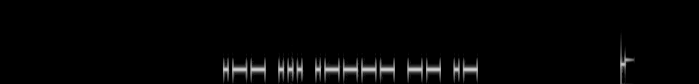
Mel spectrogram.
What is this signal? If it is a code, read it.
Morse code, heard as a keyed tone, about 25 wpm, 700 Hz. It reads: WS1MA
